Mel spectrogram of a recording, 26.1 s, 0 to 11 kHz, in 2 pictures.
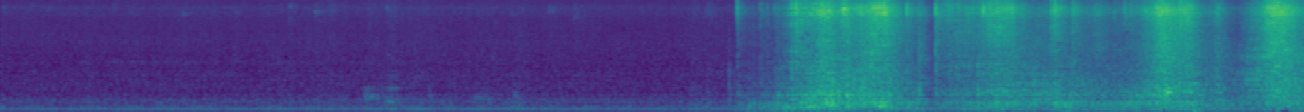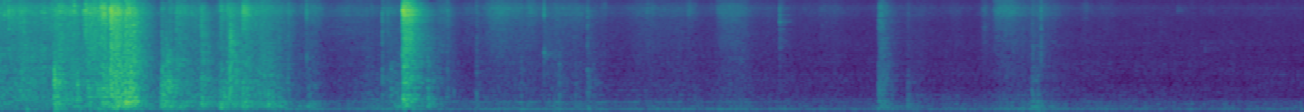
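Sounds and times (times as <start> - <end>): paper bag sharp crackle: 7.5 - 16.2, 16.8 - 17.5
paper bag rustling and crinkling: 7.6 - 17.5.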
